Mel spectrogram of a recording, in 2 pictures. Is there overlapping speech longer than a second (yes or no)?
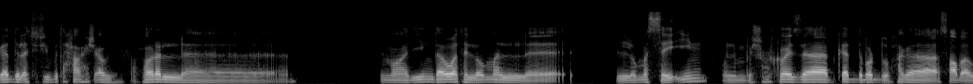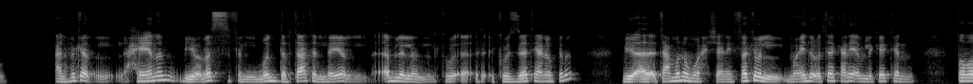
no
